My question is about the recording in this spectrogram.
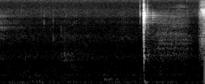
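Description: Near silence, broken once by a single short, sharp click about a second and a half in.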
